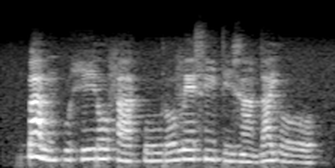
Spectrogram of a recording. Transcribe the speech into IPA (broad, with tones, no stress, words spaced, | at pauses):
ɡ͡ba˦˨vũ˨ kʷi˨hiː˦ɾoː˦faː˨ k͡puː˨ ɾo˦ve˦sĩ˦˨ti˨ ɣã˨ da˦joː˨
